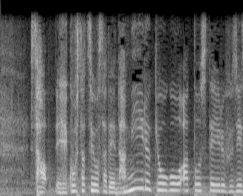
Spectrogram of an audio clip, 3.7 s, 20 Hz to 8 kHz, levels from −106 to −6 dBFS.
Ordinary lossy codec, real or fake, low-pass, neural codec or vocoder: none; real; 7.2 kHz; none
